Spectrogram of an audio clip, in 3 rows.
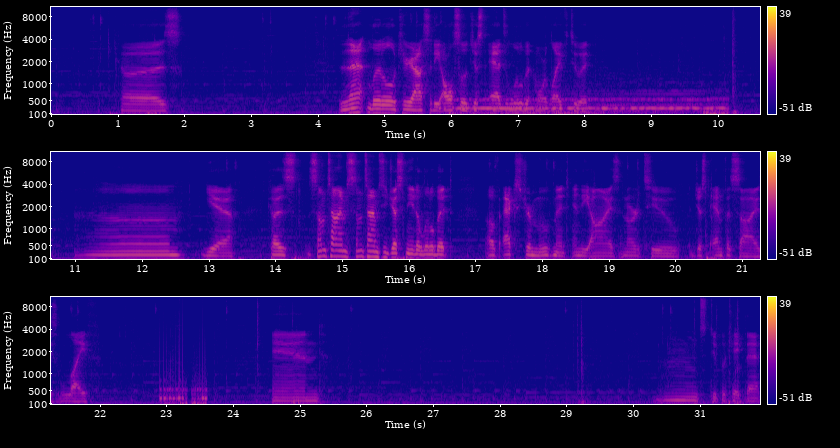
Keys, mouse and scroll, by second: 0.6 right click, 1.3 g, 4.1 right click, 4.3 g, 5.7 click, 5.9 space, 10.0 space, 13.2 right click, 14.2 c, 15.7 g, 18.0 right click, 18.6 c, 20.3 g, 22.8-23.9 drag, 25.7-29.0 shift+drag, 30.5 right click, 31.4 shift+d.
